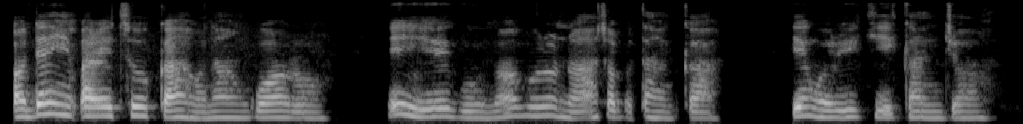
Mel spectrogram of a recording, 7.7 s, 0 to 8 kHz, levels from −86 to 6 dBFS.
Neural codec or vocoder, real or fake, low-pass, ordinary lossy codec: vocoder, 44.1 kHz, 128 mel bands, Pupu-Vocoder; fake; 7.2 kHz; none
